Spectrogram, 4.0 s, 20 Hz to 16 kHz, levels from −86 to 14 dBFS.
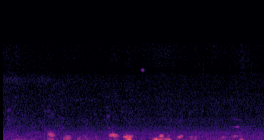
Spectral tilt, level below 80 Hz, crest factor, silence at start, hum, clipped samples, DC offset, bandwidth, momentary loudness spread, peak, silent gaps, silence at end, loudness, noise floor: -8.5 dB/octave; -58 dBFS; 22 dB; 0.05 s; none; under 0.1%; under 0.1%; 11 kHz; 22 LU; -16 dBFS; none; 0 s; -36 LUFS; -53 dBFS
